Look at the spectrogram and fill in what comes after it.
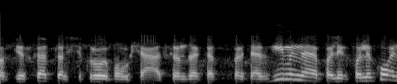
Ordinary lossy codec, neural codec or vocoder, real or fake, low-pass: AAC, 64 kbps; none; real; 9.9 kHz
